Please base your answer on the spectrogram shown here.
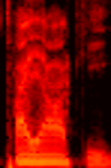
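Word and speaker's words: taiyaki: San Jose Sharks have a chum bucket and shark cone tayyaki. And I say it's tayyaki because that's how it's spelled.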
